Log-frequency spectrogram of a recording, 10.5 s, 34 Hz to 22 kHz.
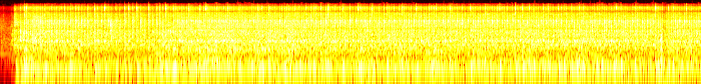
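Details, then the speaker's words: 1971 Arctic Cat fan-cooled two-stroke drag sled: loud busy clatter right after startup with irregular clunks; source unknown, owner suspects the cooling fan. "it's got a pretty noisy uh it's like a clunking sound I'm sure you can hear it I don't know what that is we're going to have to try to figure that out"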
